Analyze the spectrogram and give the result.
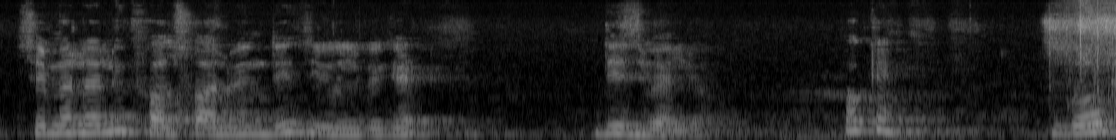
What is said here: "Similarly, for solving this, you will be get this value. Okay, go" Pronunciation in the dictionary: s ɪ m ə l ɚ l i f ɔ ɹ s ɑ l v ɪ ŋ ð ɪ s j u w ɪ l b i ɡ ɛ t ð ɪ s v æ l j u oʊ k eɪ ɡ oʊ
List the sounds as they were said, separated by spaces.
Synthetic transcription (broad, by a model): s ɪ m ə l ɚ l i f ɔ l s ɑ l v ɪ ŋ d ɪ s j u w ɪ l b i ɡ ɛ t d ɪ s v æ l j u oʊ k eɪ ɡ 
